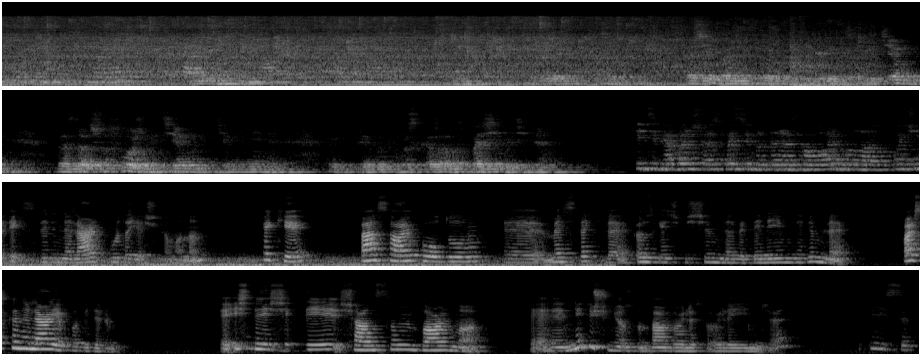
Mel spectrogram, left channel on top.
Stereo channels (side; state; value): both; different; correlation 0.01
